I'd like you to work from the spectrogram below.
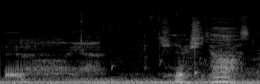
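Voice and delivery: soft whispered release; whispering. Real, not acted. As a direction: whisper as she swims away. Releasing the fish.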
